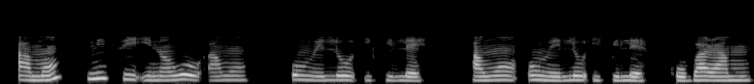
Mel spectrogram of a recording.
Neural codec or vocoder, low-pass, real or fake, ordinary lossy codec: none; 3.6 kHz; real; none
